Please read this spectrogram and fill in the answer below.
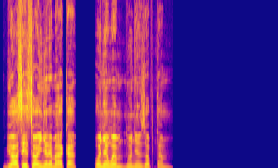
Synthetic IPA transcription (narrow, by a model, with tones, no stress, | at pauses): bjɔ˦sɪ˦sɔ˦i˦ɲe˨ɾe˨m̩˦a˦ka˦ | o˦ɲe˦ŋʷe˦m̩˦no˨ɲe˦n̩˦zɔ˦pʊ̥˨ta˦m̩˦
